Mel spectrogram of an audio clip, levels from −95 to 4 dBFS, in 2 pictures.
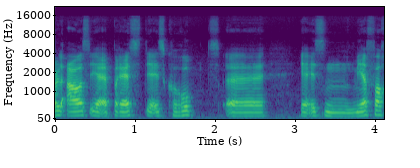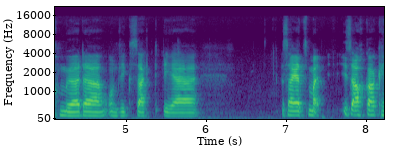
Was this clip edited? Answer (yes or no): no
